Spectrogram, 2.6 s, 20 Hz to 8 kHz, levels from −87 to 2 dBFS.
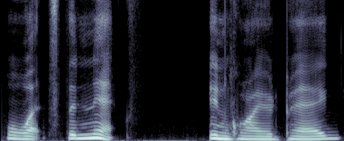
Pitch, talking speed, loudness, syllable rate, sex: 170 Hz, 115 wpm, -17 LUFS, 3.6 syllables/s, female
